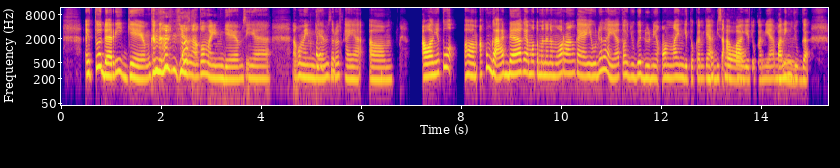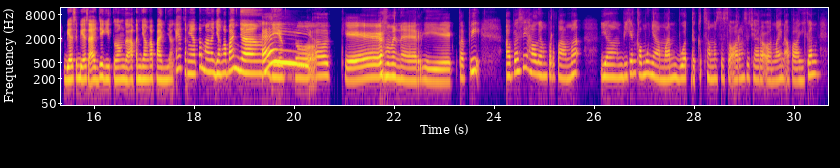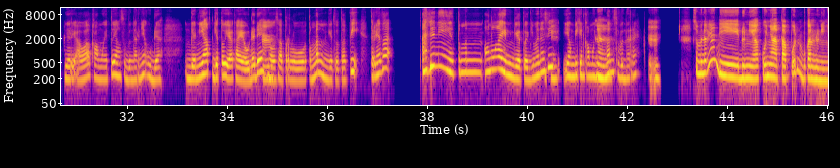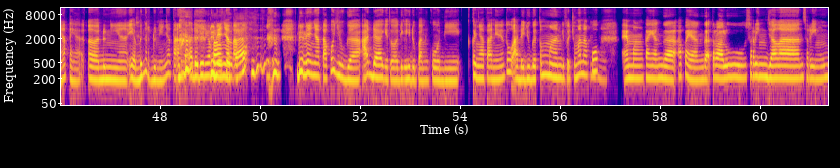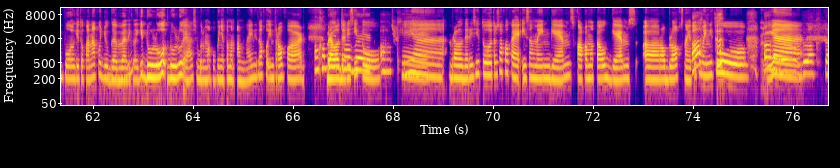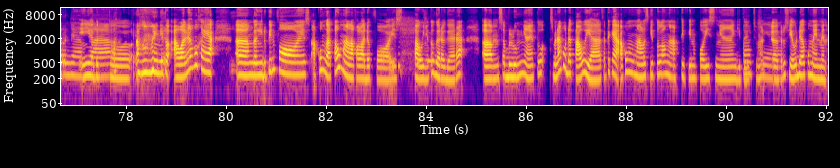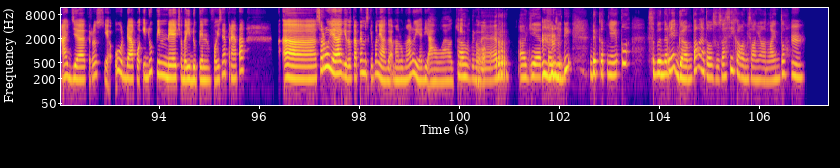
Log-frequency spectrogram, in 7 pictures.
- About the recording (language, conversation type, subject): Indonesian, podcast, Menurut kamu, apa perbedaan antara teman daring dan teman di dunia nyata?
- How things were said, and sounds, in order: laughing while speaking: "kenalnya"; laughing while speaking: "Oke"; other background noise; put-on voice: "Aih"; laughing while speaking: "oke"; chuckle; chuckle; chuckle; in English: "introvert"; in English: "introvert?"; laughing while speaking: "Aku main itu"; chuckle; background speech; in English: "voice"; laughing while speaking: "Oke"; in English: "voice"; chuckle; in English: "voice-nya"; in English: "voice-nya"; chuckle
